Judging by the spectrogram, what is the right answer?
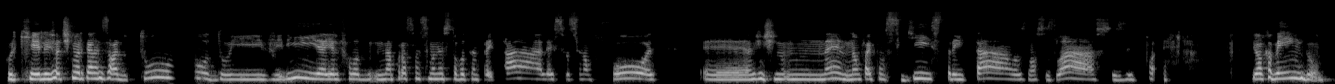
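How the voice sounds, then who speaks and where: A Brazilian woman interviewee telling her personal story in a measured, reflective way, often ending phrases with a questioning tag. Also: a little high, steady tone, gravelly, a little mellow, breathy edge, dry recording. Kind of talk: emotional personal testimony.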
